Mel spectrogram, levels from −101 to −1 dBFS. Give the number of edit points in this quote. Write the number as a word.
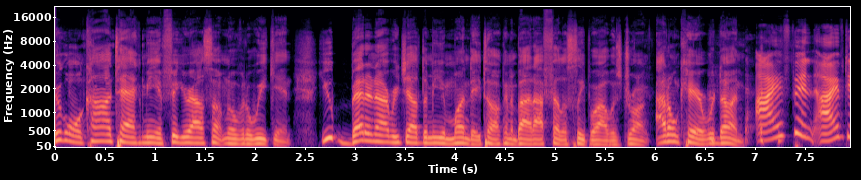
one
